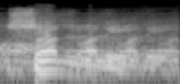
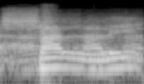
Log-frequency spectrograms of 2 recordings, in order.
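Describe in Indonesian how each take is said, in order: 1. Diawali dengan s emfatik dan vokal gelap. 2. Diawali dengan s biasa dan vokal terang. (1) "Bacaannya S O, so" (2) "Lamun dibaca S A"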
